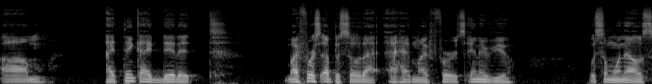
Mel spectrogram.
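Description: A fairly low-pitched man with a New York accent at a moderate pace, on a very clean recording with a silent background. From New York City. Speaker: podcast host. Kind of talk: casual chat.

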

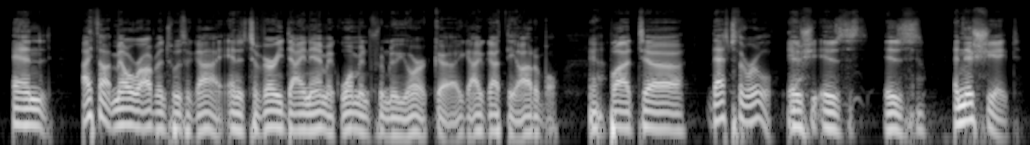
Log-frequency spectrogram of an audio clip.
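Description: In a very clean recording with a silent background and a dry, close sound with no echo, a man with a very deep, low pitch and vocal fry talks at a moderate pace with lively intonation. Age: 60s. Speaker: financial advisor and author. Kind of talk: casual chat. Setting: studio.

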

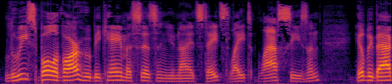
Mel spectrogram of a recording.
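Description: Against a quiet background, a man with an unremarkable speaking voice talks at a fairly quick pace with lively intonation. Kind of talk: casual sports chat. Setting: studio.

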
